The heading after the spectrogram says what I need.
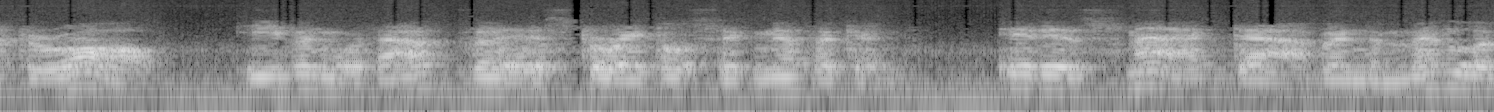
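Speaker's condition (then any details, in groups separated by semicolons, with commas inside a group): Cerebral palsy; uses wheelchair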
